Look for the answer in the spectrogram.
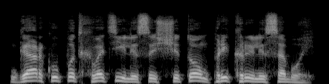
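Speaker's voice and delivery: plain reading voice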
